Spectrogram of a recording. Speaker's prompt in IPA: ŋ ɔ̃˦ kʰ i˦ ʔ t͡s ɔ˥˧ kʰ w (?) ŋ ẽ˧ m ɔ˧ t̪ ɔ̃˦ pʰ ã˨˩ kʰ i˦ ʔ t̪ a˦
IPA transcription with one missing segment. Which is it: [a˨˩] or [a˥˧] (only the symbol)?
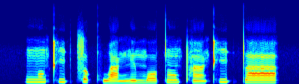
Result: a˨˩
